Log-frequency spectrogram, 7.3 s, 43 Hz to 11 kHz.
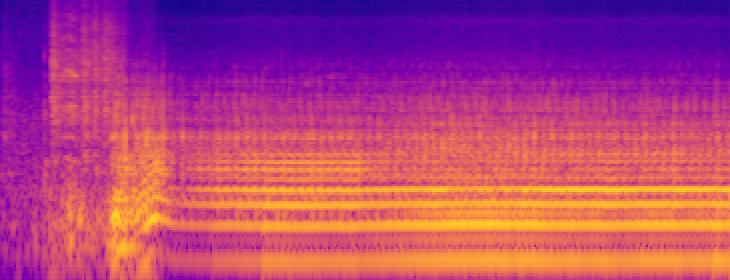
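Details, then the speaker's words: Cold start of a Lexus IS engine (IS250/IS350 family) after water pump replacement: it cranks, catches and settles to a steady fast idle with only the normal light tick; the earlier sloshing noise is gone, so it sounds healthy. "you can hear the little ticking sound which is normal for these is engines whether it's is-250 or the is-350 that little ticking sound is normal but you don't hear that sloshing sound anymore which is a good sign"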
